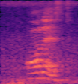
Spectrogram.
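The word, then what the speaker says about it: honest: अगर इस ओ से पहले, अगर इस ओ से ठीक पहले अगर एच आया हो तो उस एच का प्रोनाउंसिएशन नहीं होता, केवल ओ से पढ़ना स्टार्ट करते हैं ऑनेस्ट।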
